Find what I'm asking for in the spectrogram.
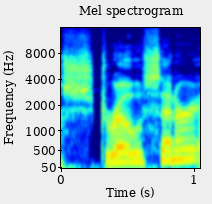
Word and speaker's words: Stroh Center: Y'all are moving out of Anderson into the basketball arena that they built, you know, for the basketball Stroh Center, I believe is how you pronounce it. I don't know yes. – if that's right. – Yeah, the Stroh yes. Center.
